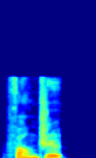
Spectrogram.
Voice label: "纺织", Chinese

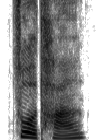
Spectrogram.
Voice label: "座谈", Chinese

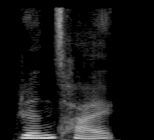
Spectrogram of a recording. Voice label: "人才", Chinese

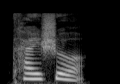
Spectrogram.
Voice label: "开设", Chinese

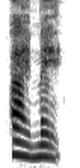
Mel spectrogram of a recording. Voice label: "暧昧", Chinese

